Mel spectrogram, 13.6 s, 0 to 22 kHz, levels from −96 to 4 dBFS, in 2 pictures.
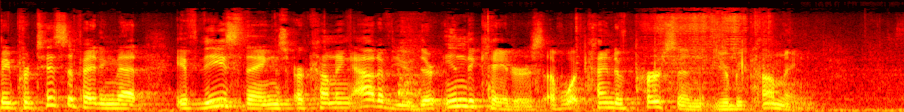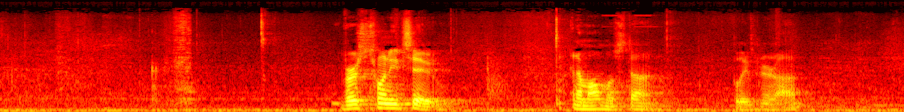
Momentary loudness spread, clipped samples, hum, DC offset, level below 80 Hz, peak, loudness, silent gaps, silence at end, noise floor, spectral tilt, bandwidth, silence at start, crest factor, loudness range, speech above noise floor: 23 LU; under 0.1%; none; under 0.1%; -42 dBFS; -2 dBFS; -18 LUFS; none; 0 s; -38 dBFS; -5 dB/octave; 16.5 kHz; 0 s; 16 dB; 10 LU; 20 dB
